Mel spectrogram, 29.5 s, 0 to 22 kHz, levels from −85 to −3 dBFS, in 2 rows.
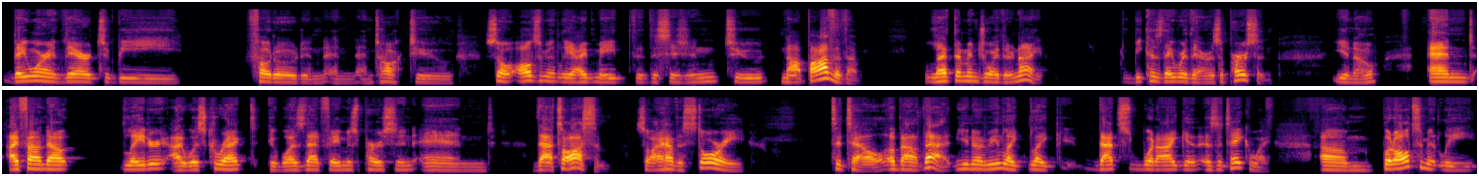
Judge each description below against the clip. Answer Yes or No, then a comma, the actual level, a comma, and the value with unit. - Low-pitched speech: No, medium, 155 Hz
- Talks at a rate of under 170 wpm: Yes, average, 155 wpm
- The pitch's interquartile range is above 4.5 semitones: No, average, 3.2 semitones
